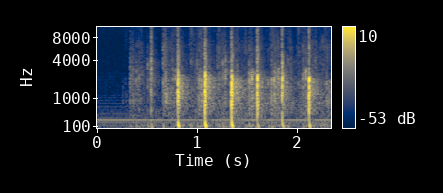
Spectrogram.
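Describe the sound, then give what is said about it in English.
An audience claps in response to being asked who has ever waited tables: steady, evenly spaced clapping, around nine sharp claps in a quick regular rhythm at moderate loudness, with a faint low hum beneath and no talking. “How many, and you got to clap because I can't see you. Clap if you ever waited tables.”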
